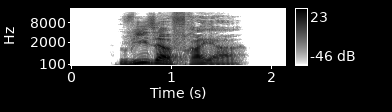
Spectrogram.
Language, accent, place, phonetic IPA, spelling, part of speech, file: German, Germany, Berlin, [ˈviːzaˌfʁaɪ̯ɐ], visafreier, adjective, De-visafreier.ogg
- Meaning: inflection of visafrei: 1. strong/mixed nominative masculine singular 2. strong genitive/dative feminine singular 3. strong genitive plural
